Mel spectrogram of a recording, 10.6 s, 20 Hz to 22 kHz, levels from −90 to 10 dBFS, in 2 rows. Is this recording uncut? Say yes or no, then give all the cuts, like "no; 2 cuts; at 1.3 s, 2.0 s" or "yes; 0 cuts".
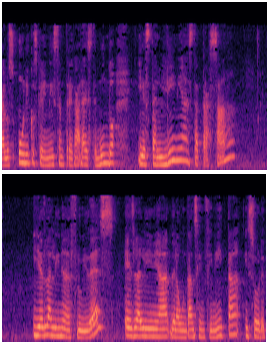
no; 2 cuts; at 2.6 s, 7.6 s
